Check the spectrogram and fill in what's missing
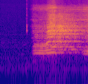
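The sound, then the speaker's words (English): A steam train whistle blasts loud and close after a brief click, holding one long breathy, hissing tone that fills the rest of the moment with no voices. “All aboard! We're hopping on the Robbie Ray fade train here.”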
